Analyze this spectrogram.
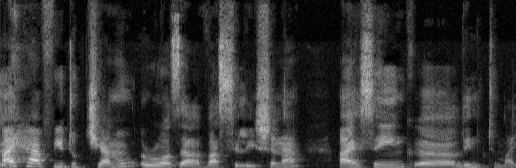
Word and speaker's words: Vasilishina: I have YouTube channel, Roza Vasilishina. I think link to my YouTube channel. You might have to spell that last name.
